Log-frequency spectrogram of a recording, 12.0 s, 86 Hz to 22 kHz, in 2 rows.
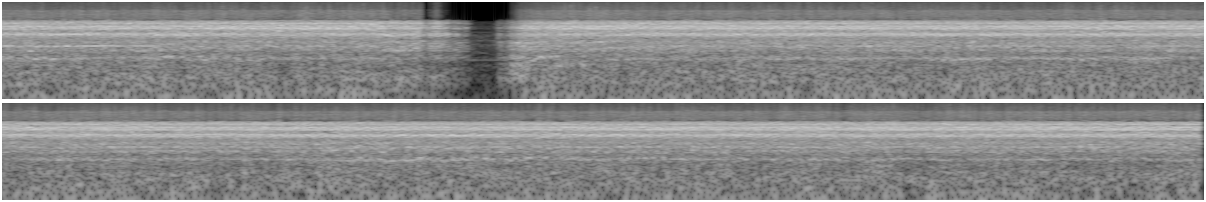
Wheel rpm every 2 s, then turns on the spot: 210, 140, 230, 230, 230, 230.
none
